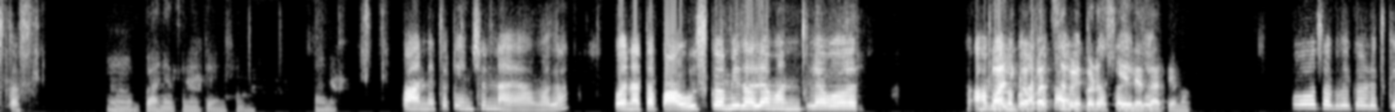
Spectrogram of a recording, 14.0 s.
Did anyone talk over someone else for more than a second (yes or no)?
yes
